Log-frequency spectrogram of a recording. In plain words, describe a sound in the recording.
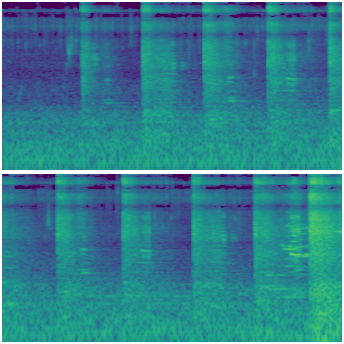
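A wooden crate knocks and scrapes as it is shoved along.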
